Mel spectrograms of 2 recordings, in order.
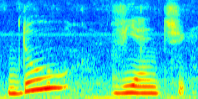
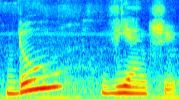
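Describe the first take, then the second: No difference in how they are said.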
